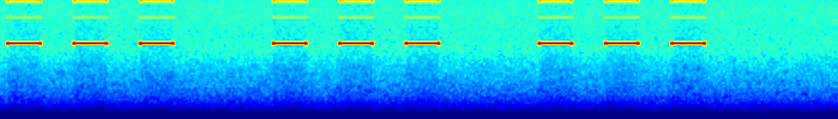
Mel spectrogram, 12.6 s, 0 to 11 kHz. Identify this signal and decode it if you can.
Alarm pattern, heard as an alarm's beeps, played three times, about 3450 Hz. Temporal three. Smoke or fire, evacuate.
